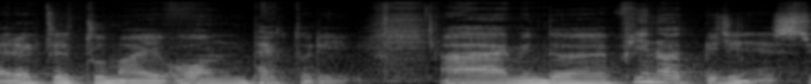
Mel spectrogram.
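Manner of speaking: ordinary delivery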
